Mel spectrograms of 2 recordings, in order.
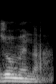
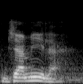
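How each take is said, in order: First: The vowels shift to o and e, rurally. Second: The vowels are a and i, as standard. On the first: "গ্রামগঞ্জে বলে জমেলা" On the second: "মেয়েদের নাম থাকে জামিলা"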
